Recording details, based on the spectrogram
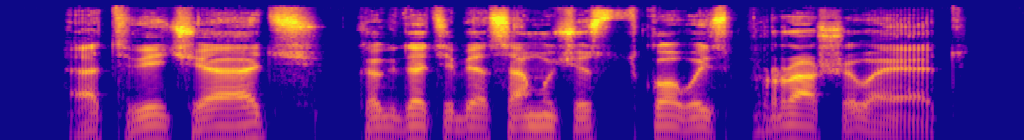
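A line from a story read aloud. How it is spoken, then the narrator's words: Barking. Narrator (Russian): рявкнул Горох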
